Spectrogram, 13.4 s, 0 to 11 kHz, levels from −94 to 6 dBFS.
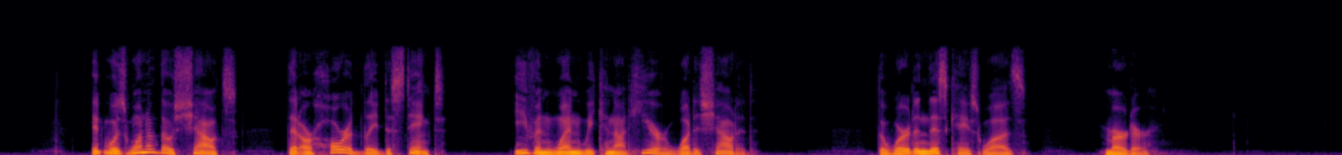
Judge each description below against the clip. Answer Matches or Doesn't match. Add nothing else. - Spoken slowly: Matches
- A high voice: Doesn't match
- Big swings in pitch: Matches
